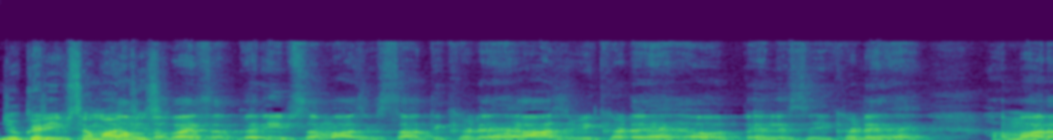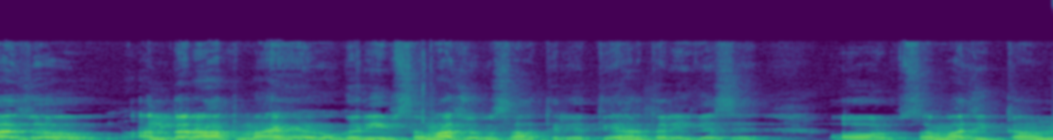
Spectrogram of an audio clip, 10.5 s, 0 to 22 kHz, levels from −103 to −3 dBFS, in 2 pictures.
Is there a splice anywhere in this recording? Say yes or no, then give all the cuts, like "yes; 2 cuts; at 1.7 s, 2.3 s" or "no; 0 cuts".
no; 0 cuts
